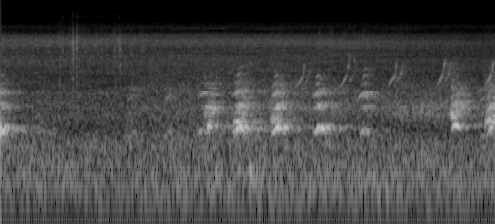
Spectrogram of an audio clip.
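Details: Almost seven-week-old Staghound pups at play, chasing each other; after a quiet start, a handful of short yelping barks come in a quick irregular cluster.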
